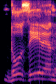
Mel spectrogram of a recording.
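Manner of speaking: ordinary delivery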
